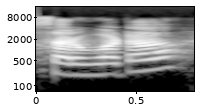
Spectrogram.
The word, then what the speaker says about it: সর্ব: ইয়া দেবী সর্বভূতেষু, সর্বটা, আচ্ছা আমি এখানে একটু ভেঙে লিখে দিই। সর্বটা কিভাবে হবে, সার ওয়া, সর্ব, এটা বুঝতে পারবেন তো আপনারা। সর্ব এইভাবে উচ্চারণটা হবে।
